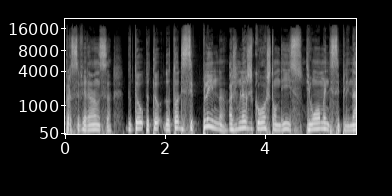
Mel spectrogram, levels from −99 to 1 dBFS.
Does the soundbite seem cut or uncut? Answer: uncut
